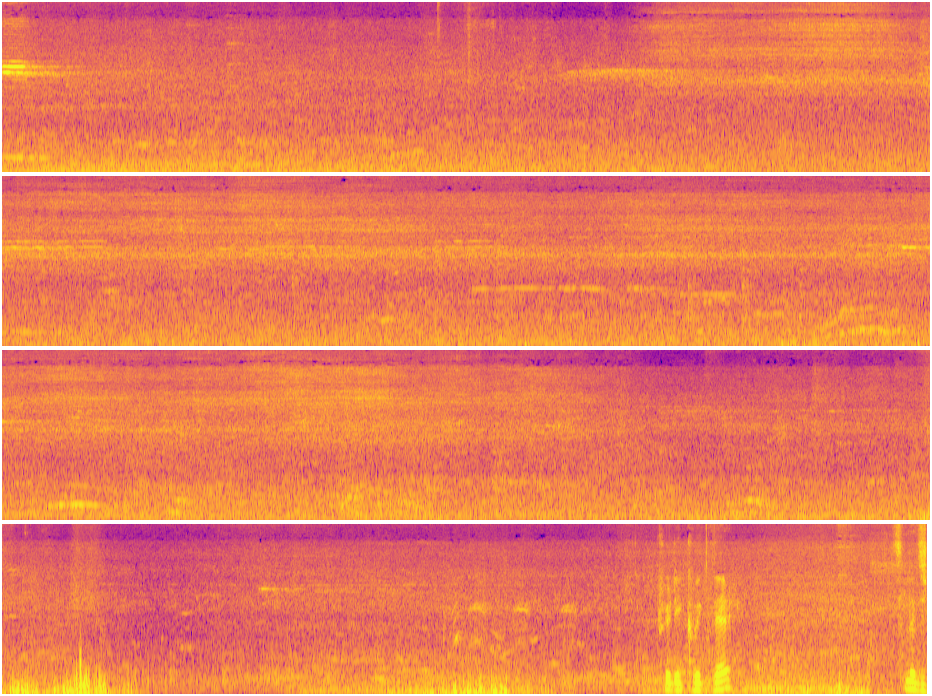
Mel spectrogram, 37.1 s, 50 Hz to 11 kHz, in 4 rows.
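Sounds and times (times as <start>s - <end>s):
distant city traffic: 0.0s - 37.0s
distant voices: 0.0s - 37.0s.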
